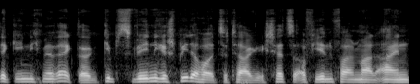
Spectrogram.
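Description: Dry and close with no echo, the voice moves at a moderate pace with ordinary pitch variation. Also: man. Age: 40s. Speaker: podcaster. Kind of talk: solo monologue. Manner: halting.

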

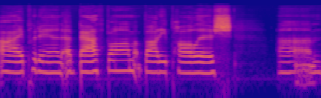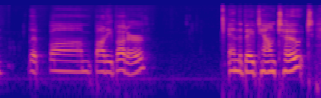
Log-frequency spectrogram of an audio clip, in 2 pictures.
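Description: Speaking very slowly in an American accent, a woman keeps a medium pitch and a monotone, flat intonation on a very clean recording with a silent background. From Arizona. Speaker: business owner. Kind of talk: casual interview.

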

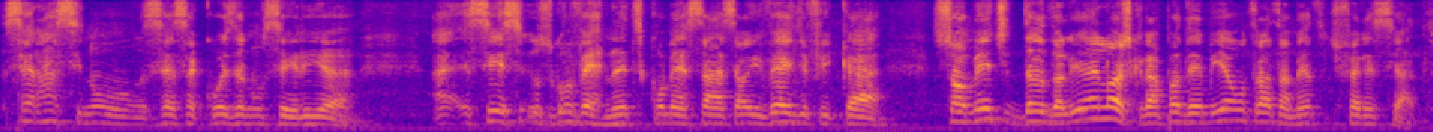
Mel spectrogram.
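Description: Fairly high-pitched male speech, a plain, everyday voice moving at a moderate pace and showing ordinary pitch variation. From Maranhão, Brazil. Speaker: podcast host. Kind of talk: interview.

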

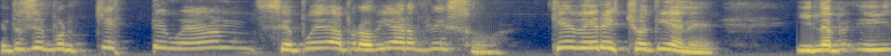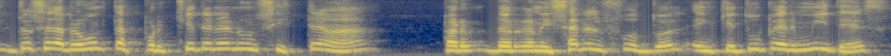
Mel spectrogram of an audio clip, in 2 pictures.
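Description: A man speaks in an extremely high voice with a Chilean accent. His intonation is lively and his pace fairly quick. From Chile (Concepción). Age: 30s. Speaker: economist. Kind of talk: interview.

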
